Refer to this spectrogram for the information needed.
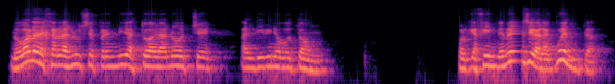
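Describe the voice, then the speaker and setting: Speaking fairly slowly, a man uses a high pitch with ordinary variation. He leaves long, frequent pauses, and room echo is audible. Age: 60s. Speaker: equine therapy and social organization expert. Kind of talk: online masterclass talk.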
